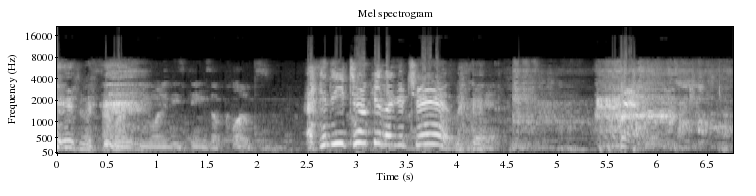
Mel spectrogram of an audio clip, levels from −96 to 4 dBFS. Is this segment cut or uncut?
cut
